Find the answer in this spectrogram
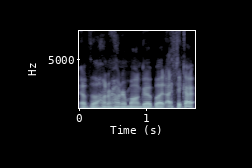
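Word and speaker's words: Hunter × Hunter: because it was called Hunter Hunter with the X in the middle which you don't pronounce um I thought it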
